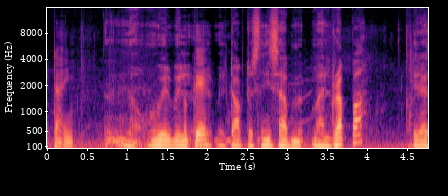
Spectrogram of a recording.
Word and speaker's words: Sinisa Mandrapa: No, we'll talk to Sinisa Mandrapa. Did I say it right? Yes, Sinisa Mandrapa. Perfect, yes. Sinisa Mandrapa.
